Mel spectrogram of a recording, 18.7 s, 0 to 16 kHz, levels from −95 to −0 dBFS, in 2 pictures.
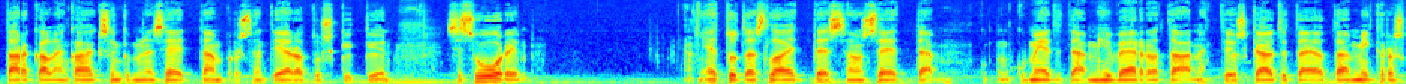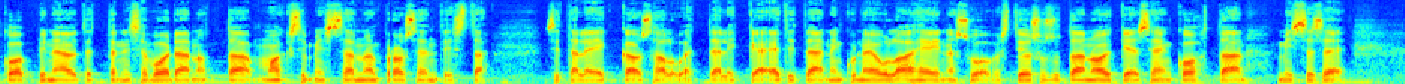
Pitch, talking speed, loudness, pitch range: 100 Hz, 135 wpm, -20 LUFS, 95-110 Hz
